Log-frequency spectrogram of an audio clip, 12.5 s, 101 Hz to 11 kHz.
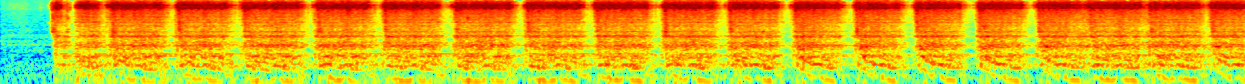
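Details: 1945 Gravely L, first start after oil bleeding, on gas with starter: starter whirs in short repeated bursts about one and a half a second, never catching; starter suspected not spinning it fast enough, had to be pull-started.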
